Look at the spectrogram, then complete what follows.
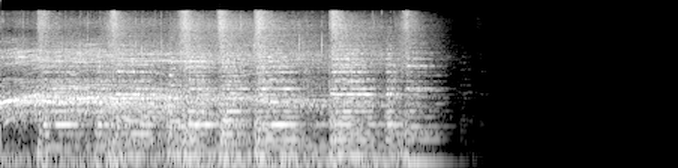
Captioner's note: applause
